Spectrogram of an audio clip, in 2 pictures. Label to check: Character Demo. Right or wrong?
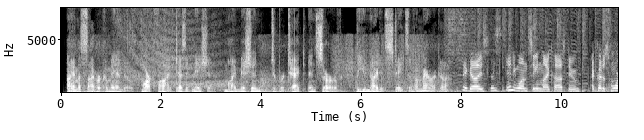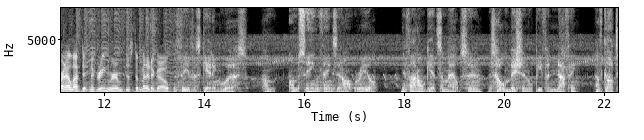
Right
